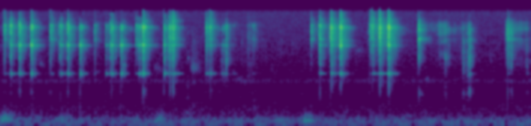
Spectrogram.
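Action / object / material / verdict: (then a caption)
tap / glazed ceramic cup / glazed ceramic / none. Long white-polished nails tap and scratch a small, empty, hollow white glazed ceramic cup held in both hands. The result is quick runs of bright, crisp clicks with a faint high ring that dies almost at once, spaced by brief pauses over a soft low background hum.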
